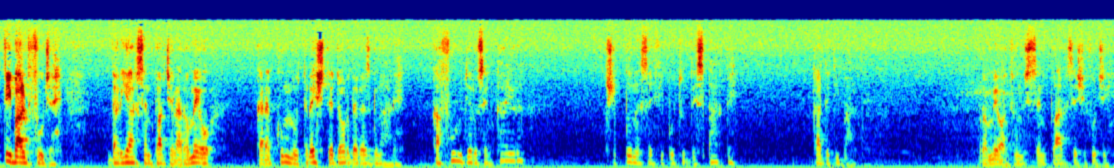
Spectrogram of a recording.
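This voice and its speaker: A man's voice: on the low side, expressive, a little hiss or hum, lightly acted. A man voicing an earnest young nobleman in a radio play, recounting a deadly sword fight in careful detail. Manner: measured, detailed retelling. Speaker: Benvolio.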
